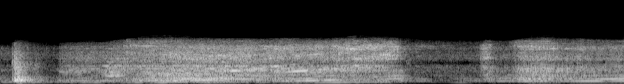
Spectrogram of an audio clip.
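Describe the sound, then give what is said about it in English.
A taxi cab's engine starts with a sharp jolt, then revs loudly and roars away, the engine noise dropping briefly before another burst of acceleration. “Get into the cab and start it.”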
